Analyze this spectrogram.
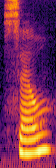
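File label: "sell", British English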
